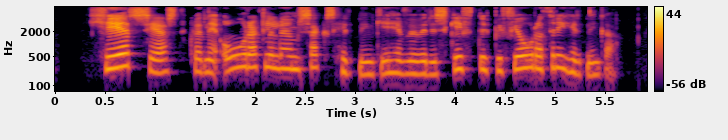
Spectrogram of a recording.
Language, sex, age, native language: Icelandic, female, 20-29, Icelandic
